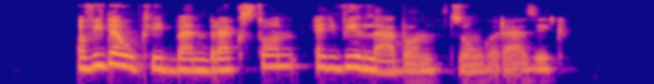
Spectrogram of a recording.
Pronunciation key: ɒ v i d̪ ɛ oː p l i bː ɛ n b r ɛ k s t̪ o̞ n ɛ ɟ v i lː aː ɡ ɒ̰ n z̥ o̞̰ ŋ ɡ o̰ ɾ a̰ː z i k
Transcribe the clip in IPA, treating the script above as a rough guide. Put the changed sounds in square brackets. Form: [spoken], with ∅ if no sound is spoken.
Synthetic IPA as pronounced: ɒ v i d̪ ɛ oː [k] l i bː ɛ n b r ɛ k s t̪ o̞ n ɛ ɟ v i lː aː [b] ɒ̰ n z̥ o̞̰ ŋ ɡ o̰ ɾ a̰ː z i k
